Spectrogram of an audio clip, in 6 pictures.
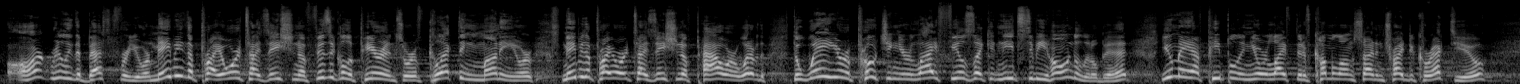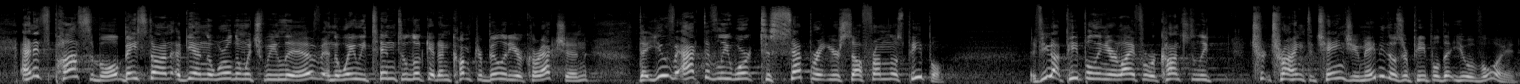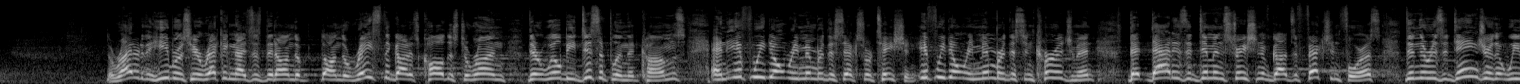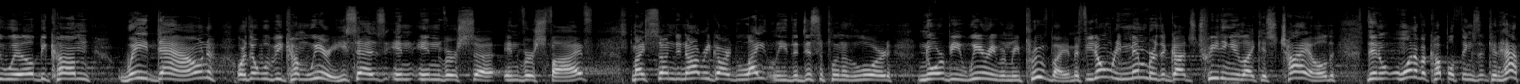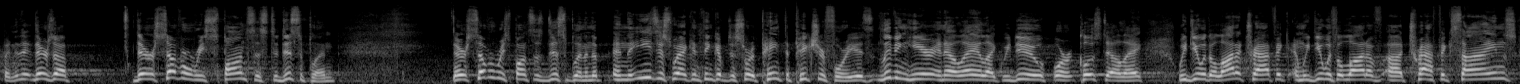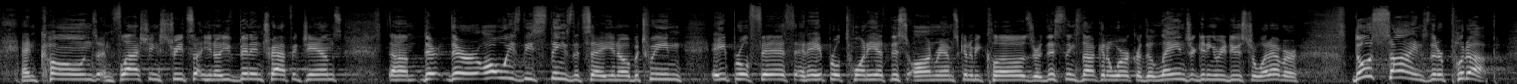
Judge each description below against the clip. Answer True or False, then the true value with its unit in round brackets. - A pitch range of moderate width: True (3.6 semitones)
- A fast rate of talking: True (225 wpm)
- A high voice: True (240 Hz)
